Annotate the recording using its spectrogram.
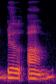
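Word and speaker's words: בלעם: but um I heard I think the Hebrew pronunciation of this word is actually bill um bill um so he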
